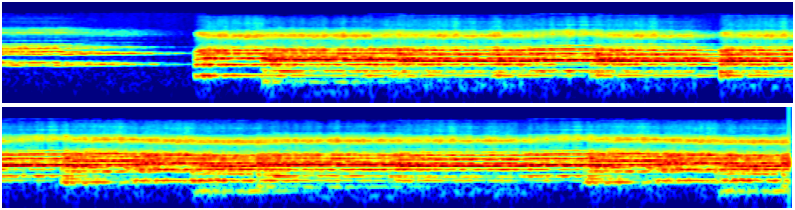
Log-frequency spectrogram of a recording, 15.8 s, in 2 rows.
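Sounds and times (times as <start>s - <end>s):
tenor and bass voices singing a sacred choral work: 0.0s - 15.8s.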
